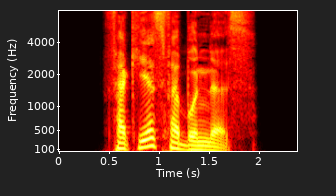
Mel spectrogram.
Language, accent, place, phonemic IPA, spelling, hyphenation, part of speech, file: German, Germany, Berlin, /fɛɐ̯ˈkeːɐ̯s.fɛɐ̯ˌbʊndəs/, Verkehrsverbundes, Ver‧kehrs‧ver‧bun‧des, noun, De-Verkehrsverbundes.ogg
- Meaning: genitive singular of Verkehrsverbund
